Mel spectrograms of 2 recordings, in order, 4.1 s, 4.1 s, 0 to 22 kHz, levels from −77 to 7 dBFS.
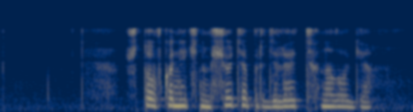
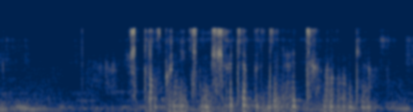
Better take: first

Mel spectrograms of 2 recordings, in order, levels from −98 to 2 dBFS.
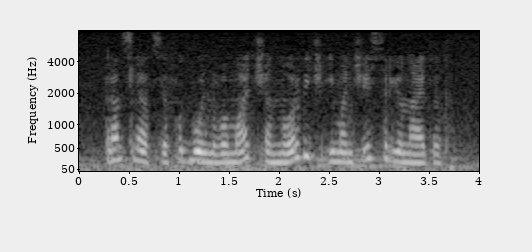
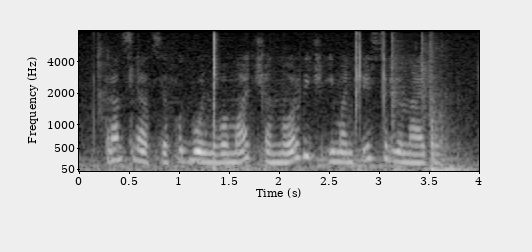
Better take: first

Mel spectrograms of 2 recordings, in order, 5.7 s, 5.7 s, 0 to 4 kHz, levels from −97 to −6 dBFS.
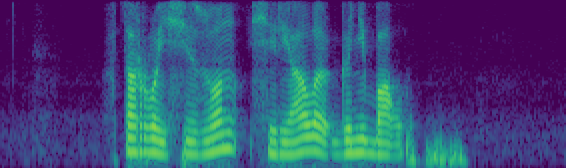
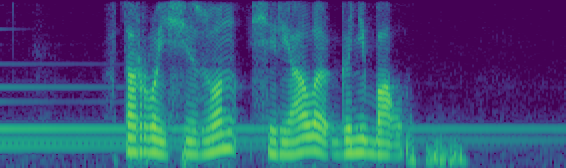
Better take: first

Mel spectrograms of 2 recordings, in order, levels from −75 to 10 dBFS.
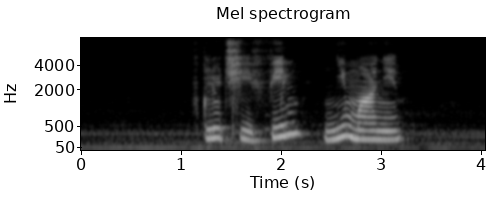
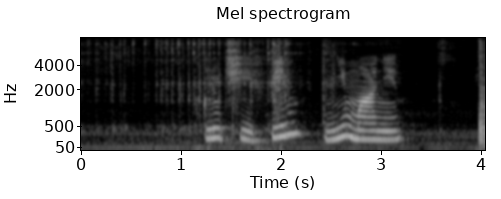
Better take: first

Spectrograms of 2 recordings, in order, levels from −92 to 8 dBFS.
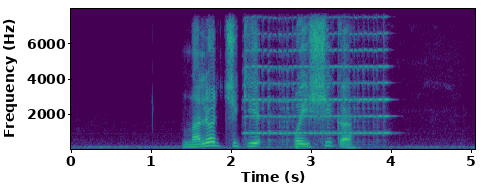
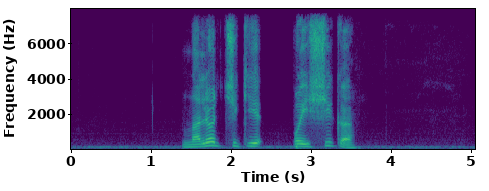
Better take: second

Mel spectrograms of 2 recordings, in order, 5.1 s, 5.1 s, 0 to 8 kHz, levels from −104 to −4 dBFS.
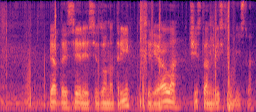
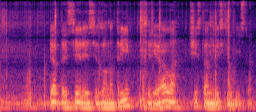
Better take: first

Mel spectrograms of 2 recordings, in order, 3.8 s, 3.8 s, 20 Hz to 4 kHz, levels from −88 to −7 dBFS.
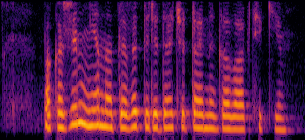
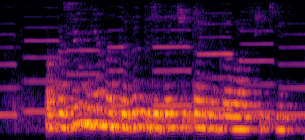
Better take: first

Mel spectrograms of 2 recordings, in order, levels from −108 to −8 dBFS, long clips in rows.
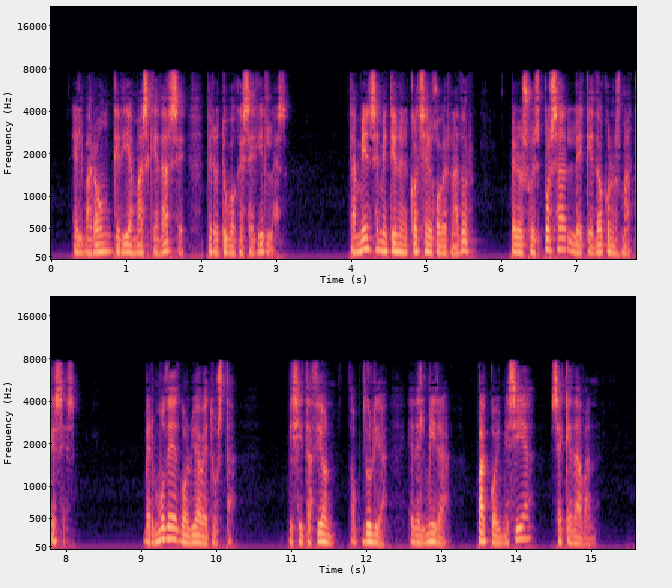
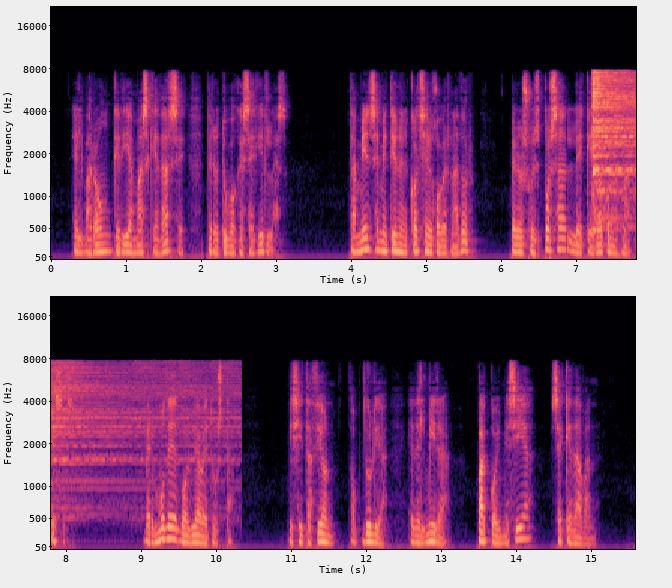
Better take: first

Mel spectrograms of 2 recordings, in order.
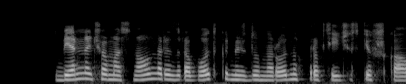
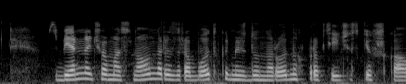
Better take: second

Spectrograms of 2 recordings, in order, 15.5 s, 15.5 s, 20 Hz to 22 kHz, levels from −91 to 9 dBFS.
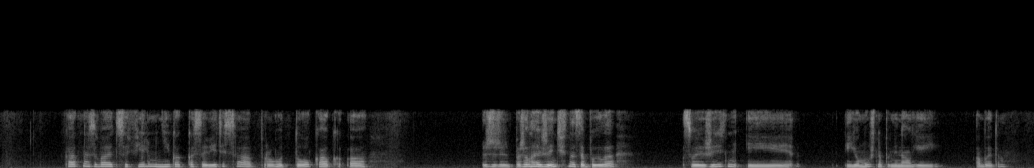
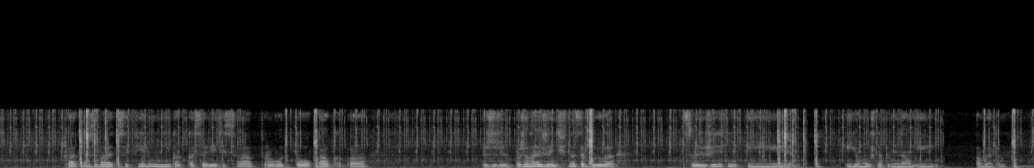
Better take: first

